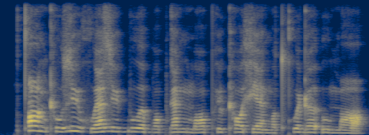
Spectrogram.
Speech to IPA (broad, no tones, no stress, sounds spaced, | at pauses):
tʼ ɑ ŋ ʈʰ u z y xʷ æ z y b u ə̯ b ɔ b ɡ æ ŋ m ɔ pʰ y ʈʰ ɔ xʲ æ ŋ ɔ t kʷʰ æ ɖ œ ə̯ ʔ u m ɑ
